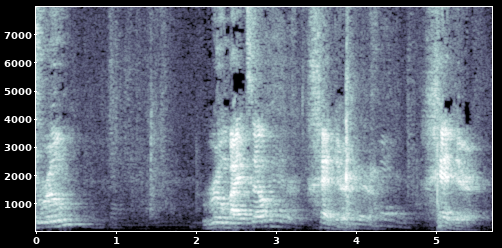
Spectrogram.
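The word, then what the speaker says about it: חדר: Cheder. The accent's on the first syllable, not the second.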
